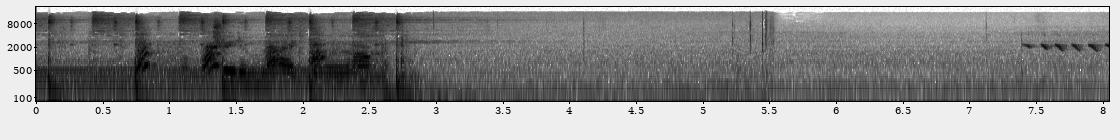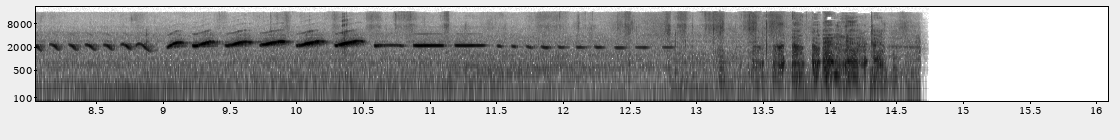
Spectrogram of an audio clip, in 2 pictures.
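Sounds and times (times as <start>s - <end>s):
songbird whistling: 7.4s - 12.9s
short rustle: 10.4s - 13.9s.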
